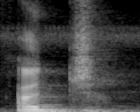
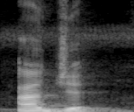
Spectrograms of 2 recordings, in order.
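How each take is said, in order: First: The final consonant stops cleanly with no echo. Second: The final consonant is released with an echoing bounce. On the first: This is how Arabs read it in general. "chez les arabes, ils vont dire aj" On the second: This is Quranic recitation applying qalqala. "lorsque tu lis le Coran, la qalqala, tu dis aj"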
